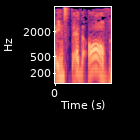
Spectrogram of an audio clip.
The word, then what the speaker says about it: instead of: 再来是 C 段，C 段的阿山说的第一句话啊，Well, since we're collecting gifts instead of red envelopes，这个 instead of 呢要连在一起念，我们念作 instead of。 Instead of 非常自然的 OF 的 F 就不发音了，因为后面呢是一个子音的 red 那个 R 的声音了。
